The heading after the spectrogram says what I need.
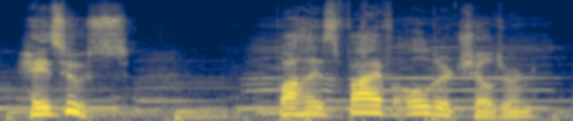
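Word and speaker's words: Jesús: play the lead character hey Zeus pronounced hay-soos while his five older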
